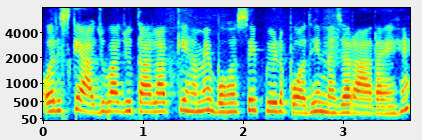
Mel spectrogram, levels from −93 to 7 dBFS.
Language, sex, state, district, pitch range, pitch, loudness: Hindi, female, Bihar, Jamui, 215-255 Hz, 240 Hz, -13 LUFS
